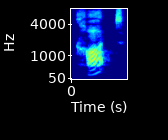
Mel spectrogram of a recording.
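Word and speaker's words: qat: So, what what you see here is something I think it's pronounced cot or it's like q a t.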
